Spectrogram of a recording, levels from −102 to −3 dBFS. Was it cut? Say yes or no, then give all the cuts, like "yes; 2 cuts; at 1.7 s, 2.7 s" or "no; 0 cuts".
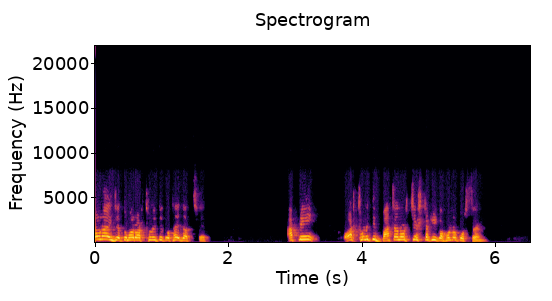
no; 0 cuts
